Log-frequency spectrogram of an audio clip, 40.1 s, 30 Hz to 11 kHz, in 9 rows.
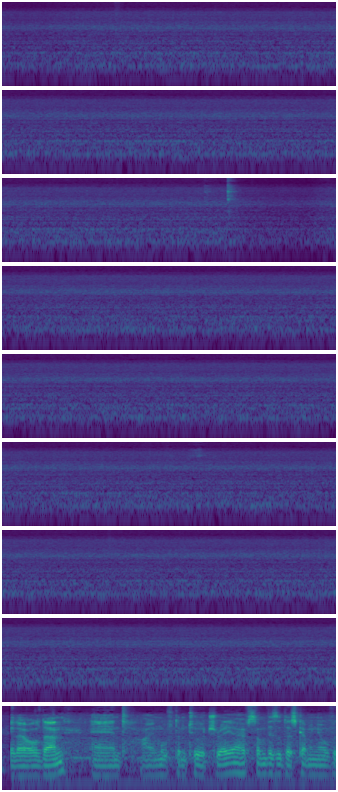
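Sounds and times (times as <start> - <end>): fan whirring: 0.0 - 40.0.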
